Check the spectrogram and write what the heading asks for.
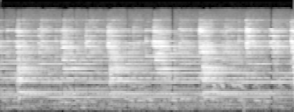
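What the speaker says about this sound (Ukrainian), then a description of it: "З самого ранку дзвони Михайлівського собору у Білогородці на Київщині скликають людей на службу" Church bells of St. Michael's cathedral in Bilohorodka, Kyiv region, peal for a morning feast-day service, several bells striking in overlapping rhythmic clangs with a rich ringing sustain, loud and continuous.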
